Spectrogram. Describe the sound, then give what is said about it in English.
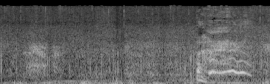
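Heavy rain pelts down in a steady, dense hiss while someone runs in it, with a brief higher whistling sound rising over it near the end. “And bloody hell, it's really pelting it down with rain.”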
